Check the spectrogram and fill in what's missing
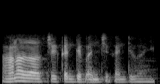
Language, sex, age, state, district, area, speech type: Kashmiri, male, 18-30, Jammu and Kashmir, Anantnag, rural, conversation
